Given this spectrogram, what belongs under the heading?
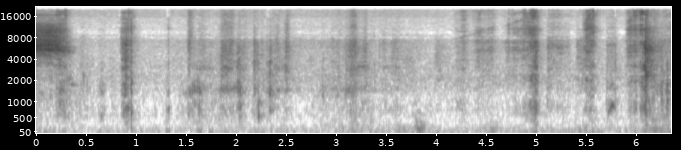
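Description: Scissors snipping through leather while cutting out an ID badge holder, a quiet, close run of irregular cuts and rasping rubs with no voices.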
